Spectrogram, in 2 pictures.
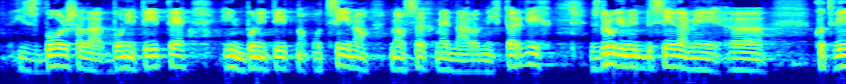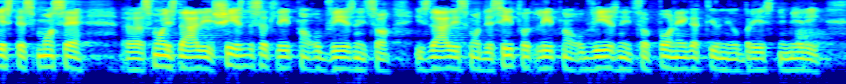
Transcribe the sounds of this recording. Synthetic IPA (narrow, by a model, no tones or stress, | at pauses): izboːlʃalabunit̪eːt̪ɛinbunit̪eːt̪nɔʔɔt̪seːnɔnawsəxmɛd̪naːɾɔd̪nixt̪əɾɡix | zd̪ɾuɡimibɛseːd̪ami | kɔt̪ʋeːst̪ɛsmɔsɛsmɔizd̪aːliʃezd̪ɛsət̪leːt̪nɔɔbʋeːznit̪sɔizd̪aːlismɔd̪ɛseːt̪ɔleːt̪nɔɔbʋeːznit̪sɔpɔnɛɡat̪iwniɔbɾeːsnimeːɾi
